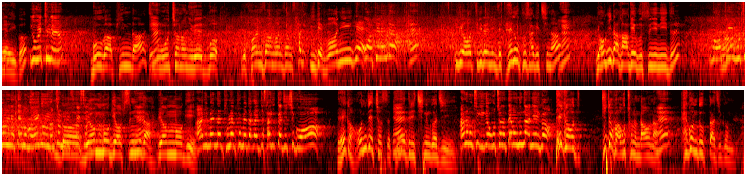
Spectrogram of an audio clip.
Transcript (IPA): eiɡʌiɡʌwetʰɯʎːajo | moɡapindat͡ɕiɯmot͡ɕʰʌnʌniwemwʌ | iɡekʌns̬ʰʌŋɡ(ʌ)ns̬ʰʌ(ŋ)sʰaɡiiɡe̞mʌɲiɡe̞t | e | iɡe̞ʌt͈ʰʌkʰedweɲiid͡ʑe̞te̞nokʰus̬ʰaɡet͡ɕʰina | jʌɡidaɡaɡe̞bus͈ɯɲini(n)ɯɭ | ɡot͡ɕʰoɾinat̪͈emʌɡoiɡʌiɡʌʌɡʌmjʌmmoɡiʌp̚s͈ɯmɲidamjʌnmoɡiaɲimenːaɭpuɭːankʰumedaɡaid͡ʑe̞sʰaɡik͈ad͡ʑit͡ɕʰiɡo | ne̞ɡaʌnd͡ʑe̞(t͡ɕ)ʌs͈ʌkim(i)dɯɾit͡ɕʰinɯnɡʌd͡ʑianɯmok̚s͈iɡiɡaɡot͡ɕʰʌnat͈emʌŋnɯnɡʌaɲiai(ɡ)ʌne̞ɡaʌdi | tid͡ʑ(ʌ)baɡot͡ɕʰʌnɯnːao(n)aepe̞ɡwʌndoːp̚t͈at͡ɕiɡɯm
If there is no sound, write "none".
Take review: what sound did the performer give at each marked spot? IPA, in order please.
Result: ʌ, ŋ, d, t͡ɕʰ, e, ɡ, ʌ, n

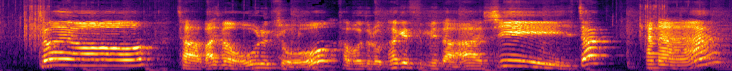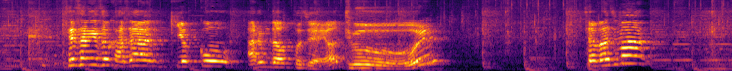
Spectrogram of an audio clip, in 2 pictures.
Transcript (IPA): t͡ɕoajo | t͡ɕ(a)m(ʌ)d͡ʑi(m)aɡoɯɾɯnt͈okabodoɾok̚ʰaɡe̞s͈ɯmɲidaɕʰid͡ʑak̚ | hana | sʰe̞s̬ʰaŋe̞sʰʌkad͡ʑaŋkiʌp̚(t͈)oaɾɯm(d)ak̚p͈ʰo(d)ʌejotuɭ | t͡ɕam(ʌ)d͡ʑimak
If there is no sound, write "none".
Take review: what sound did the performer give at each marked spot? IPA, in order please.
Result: a, a, m, k͈, d, d͡ʑ, a

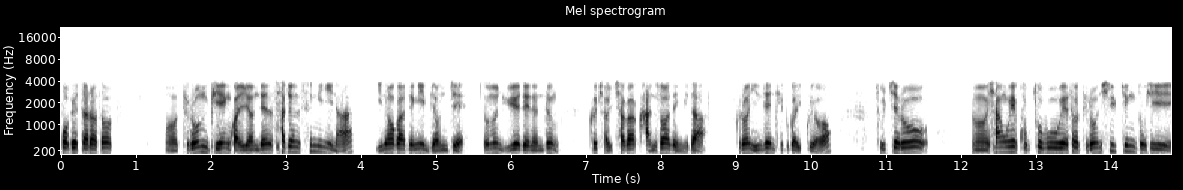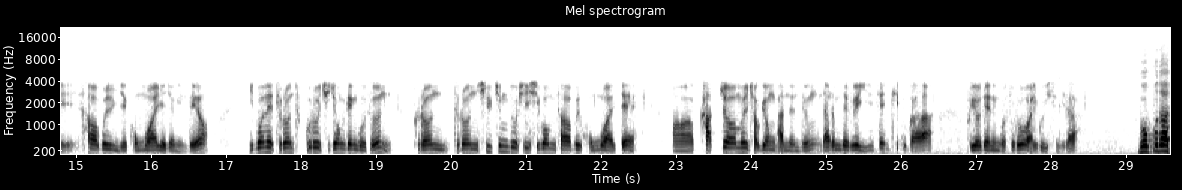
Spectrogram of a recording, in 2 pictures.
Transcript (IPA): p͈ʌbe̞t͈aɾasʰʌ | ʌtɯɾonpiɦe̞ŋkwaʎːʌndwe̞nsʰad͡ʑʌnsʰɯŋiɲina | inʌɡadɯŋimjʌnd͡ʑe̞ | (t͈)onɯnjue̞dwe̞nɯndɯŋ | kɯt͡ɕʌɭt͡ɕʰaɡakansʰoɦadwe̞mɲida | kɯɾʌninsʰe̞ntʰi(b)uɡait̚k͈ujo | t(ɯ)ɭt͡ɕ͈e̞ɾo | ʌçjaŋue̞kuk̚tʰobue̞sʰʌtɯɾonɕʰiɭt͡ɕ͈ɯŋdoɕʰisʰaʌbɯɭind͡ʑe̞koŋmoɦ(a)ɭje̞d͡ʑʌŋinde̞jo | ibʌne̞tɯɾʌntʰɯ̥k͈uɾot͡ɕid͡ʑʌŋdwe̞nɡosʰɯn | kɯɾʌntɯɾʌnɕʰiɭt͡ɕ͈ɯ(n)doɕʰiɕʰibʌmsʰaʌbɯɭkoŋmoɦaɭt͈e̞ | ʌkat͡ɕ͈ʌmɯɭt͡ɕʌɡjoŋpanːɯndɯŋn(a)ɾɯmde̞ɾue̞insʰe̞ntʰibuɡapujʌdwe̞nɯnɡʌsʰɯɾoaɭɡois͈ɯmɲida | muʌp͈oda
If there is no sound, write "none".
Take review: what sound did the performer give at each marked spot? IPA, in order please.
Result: t͈, b, u, a, ŋ, a

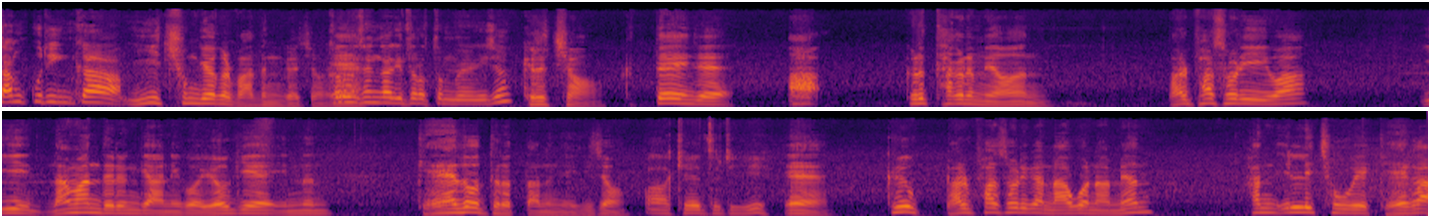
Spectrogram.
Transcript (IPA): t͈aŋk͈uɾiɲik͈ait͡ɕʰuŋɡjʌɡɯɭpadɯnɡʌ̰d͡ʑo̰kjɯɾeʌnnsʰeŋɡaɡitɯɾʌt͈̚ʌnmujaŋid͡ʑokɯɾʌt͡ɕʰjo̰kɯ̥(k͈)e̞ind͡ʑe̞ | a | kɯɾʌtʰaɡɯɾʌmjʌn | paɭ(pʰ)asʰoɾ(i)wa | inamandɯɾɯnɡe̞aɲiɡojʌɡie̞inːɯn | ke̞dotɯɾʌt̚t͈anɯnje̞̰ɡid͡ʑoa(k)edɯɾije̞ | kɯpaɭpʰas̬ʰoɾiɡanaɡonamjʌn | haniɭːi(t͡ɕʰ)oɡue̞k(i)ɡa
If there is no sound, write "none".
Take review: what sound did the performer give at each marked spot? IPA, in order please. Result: t͈, pʰ, i, k, t͡ɕʰ, e

